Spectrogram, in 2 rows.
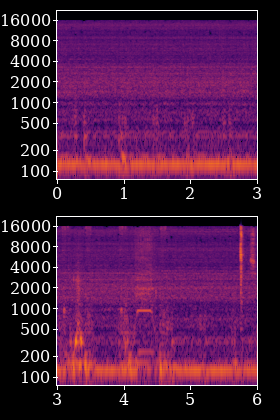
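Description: Prusa Mini 3D printer running as its print head lays down the first layer: a steady low hum with a few brief changes of motor tone as the head moves, and a sharp click near the end.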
